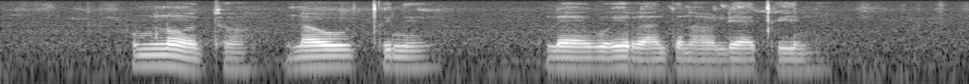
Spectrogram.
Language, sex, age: South Ndebele, male, 24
